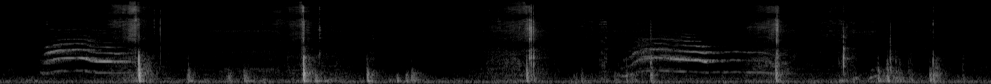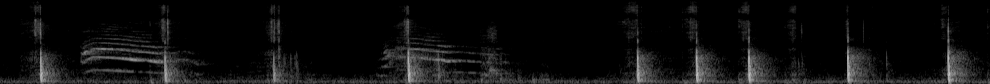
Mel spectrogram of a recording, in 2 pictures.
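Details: Domestic cat meowing during carrot cutting with a kitchen knife: four drawn-out, wavering meows that rise then fall, spaced several seconds apart, among sharp knife taps on a cutting board that quicken near the end.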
